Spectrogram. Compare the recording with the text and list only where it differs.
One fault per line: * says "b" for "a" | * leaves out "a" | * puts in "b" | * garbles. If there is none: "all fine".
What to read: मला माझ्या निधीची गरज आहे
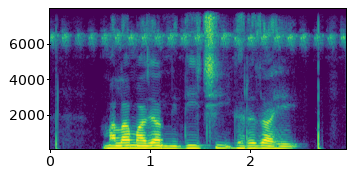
all fine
